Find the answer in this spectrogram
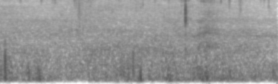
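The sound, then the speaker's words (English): Wind buffets a microphone outdoors on a street, a gusty, irregular rumble with a few sharper thumps rising out of a steady low roar. “Ooh, breezy. Not a good way for recording.”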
